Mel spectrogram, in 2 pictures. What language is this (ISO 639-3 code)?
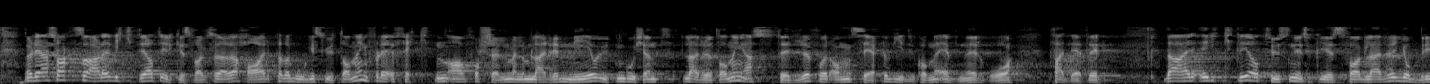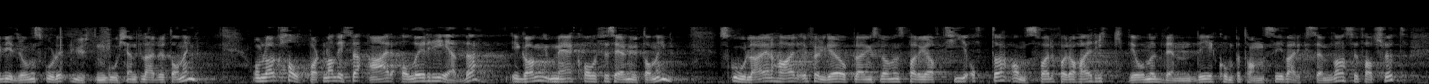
nob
